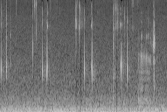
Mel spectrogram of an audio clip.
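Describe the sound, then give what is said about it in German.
Wet mouth smacking and squelching made by a woman, a rapid irregular series of sticky clicks and slurps over a low, steady rumble, with no talking. “Aber die macht so schöne Mundgeräusche.”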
